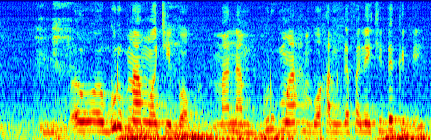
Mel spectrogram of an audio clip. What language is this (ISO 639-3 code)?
wol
